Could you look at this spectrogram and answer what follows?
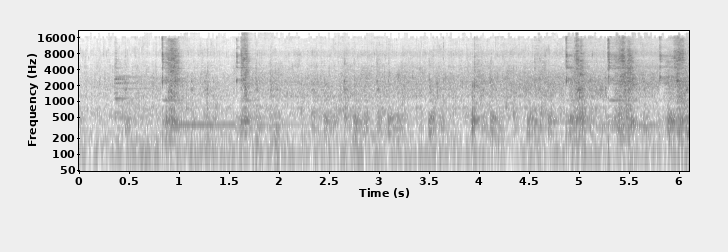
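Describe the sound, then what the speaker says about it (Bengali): Dry spices with chili powder and coriander powder fry and get stirred in a pan with a little water. A steady sizzle runs throughout, with several sharp scraping and clinking bursts from the spoon against the pan. "মশলাগুলো একসঙ্গে সব কষে নেব।"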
